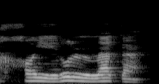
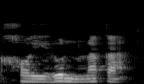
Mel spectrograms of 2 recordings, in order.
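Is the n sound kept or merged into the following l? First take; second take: merged; kept. First: The n sound merges into a doubled l. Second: The n sound is pronounced clearly before the l. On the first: The speaker calls it right. "cara bacanya adalah khairul laka" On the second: The speaker calls it wrong. "tidak khairun laka"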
